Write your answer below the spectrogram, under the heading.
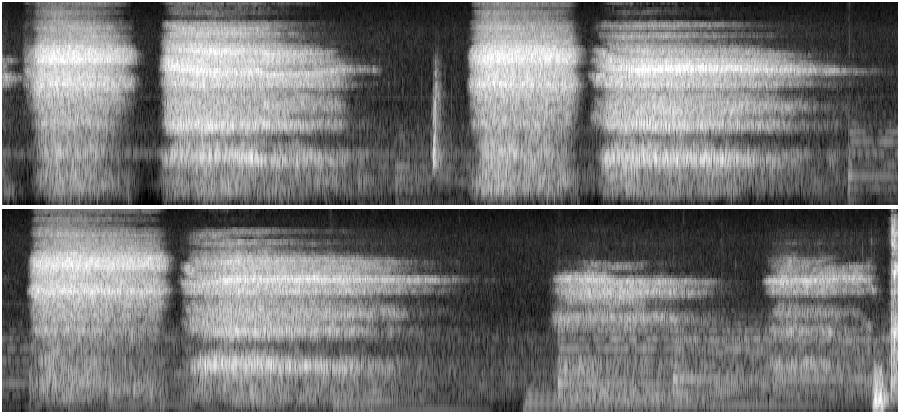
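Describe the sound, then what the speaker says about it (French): Deep, slow breaths during a seated chair yoga session, each long inhale and exhale rising and falling in a steady rhythm, close and clear with no talking. "on respire profondément"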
